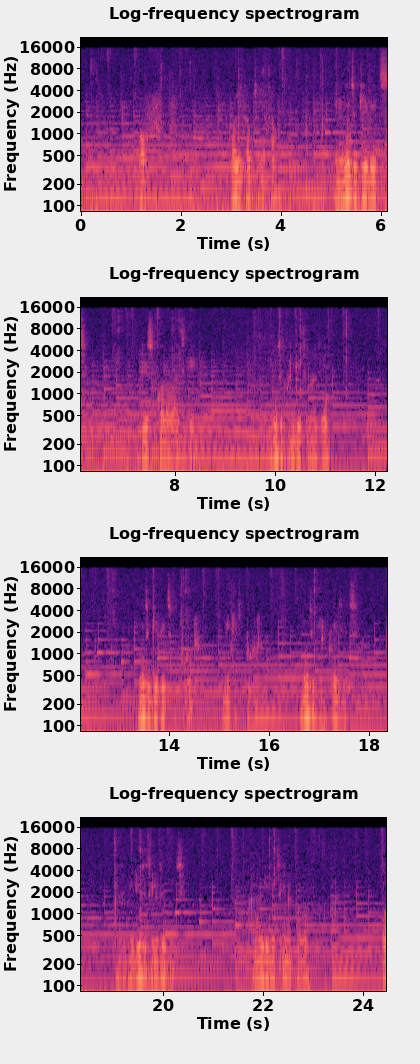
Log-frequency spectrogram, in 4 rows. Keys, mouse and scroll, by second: 0.2 shift+5, 1.5 Return, 1.9-3.9 typing, 4.7 ctrl+space, 23.2 ctrl+z.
